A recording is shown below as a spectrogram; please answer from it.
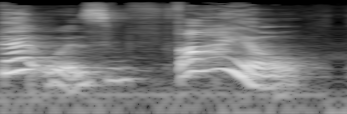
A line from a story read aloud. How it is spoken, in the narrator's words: exclaimed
